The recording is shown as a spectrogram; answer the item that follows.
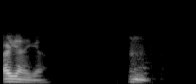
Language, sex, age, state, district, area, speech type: Odia, male, 30-45, Odisha, Balangir, urban, conversation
